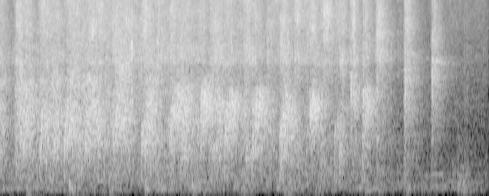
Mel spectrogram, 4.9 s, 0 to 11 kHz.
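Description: Audience at a 2018 mayoral candidacy press conference in a Gumi city hall book café applauds steadily and loudly, dense overlapping hand claps sustained throughout, thinning slightly toward the end.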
